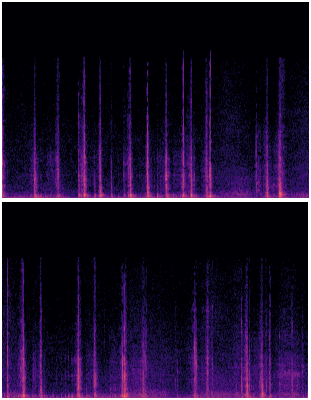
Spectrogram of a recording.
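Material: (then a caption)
Plastic. Long painted nails type on a full-size large-print keyboard with a black plastic frame and big yellow plastic keycaps, lying on faux fur. Quick, dry plastic clacks with a hollow midrange body and bright click edges come in uneven runs, separated by short pauses. Each tap dies away almost instantly.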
